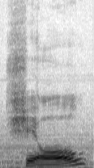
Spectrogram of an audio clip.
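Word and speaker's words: שאול: original no caso hebraico então xol é como se fala essa palavra lá na língua hebraica bem e o que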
